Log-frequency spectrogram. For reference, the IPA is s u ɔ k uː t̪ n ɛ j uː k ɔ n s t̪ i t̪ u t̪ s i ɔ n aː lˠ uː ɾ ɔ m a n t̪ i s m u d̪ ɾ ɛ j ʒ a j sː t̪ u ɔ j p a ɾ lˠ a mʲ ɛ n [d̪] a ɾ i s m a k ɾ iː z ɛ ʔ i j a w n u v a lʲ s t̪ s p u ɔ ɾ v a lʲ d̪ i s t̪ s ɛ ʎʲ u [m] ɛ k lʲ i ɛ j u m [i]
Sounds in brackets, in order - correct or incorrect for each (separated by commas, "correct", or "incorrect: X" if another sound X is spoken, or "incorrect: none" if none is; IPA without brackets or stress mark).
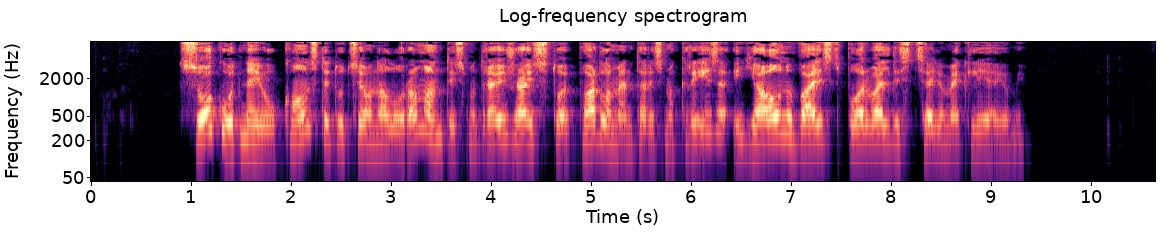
incorrect: t̪, correct, correct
